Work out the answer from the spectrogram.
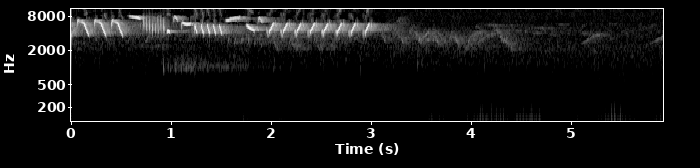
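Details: Wren singing in a forest: a loud, fast burst of high, sharply repeated trilled notes lasting about three seconds, a short lower buzzy phrase in between, then quiet with faint low rumble.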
